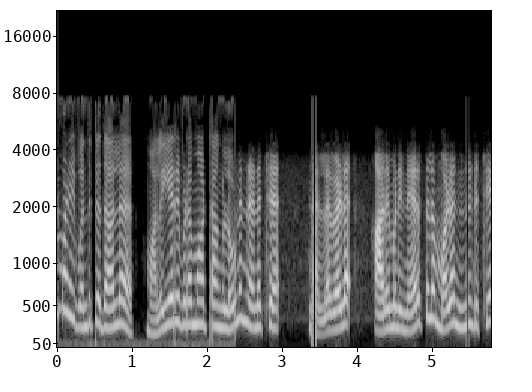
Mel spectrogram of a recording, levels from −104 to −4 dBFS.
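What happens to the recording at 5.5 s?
Between 5.45 and 5.47 s, voice packets travelling between the Bluetooth headset and the phone were lost and nothing was put in their place. For 22.5 ms, which fits about three lost mSBC frames, the speech simply stops and restarts with abrupt edges, leaving a short hole in the sound. This is unconcealed Bluetooth headset packet loss.

The same moment also falls inside a longer change that began at 2.36 s and runs to the end. The input was likely switched to a poorer device. Although the mSBC link carries audio up to 8 kHz, nothing above 3.8 kHz comes through from that point on. The sound is duller and boxier, with a new background noise about 45 dB below the speech. The level stays roughly the same, and there is no silence at the switch.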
